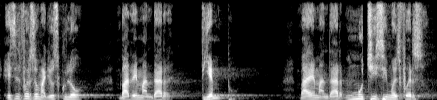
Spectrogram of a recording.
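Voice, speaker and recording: With a Colombian Spanish accent, this man from Colombia lectures at a conference, his medium-pitched voice pushed and bright but unhurried. He makes his case emphatically, repeating phrases to build momentum. The conference hall gives the audio a long reverb.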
